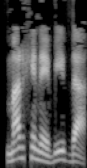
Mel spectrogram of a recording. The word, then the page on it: MARGEN EBITDA: spanish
